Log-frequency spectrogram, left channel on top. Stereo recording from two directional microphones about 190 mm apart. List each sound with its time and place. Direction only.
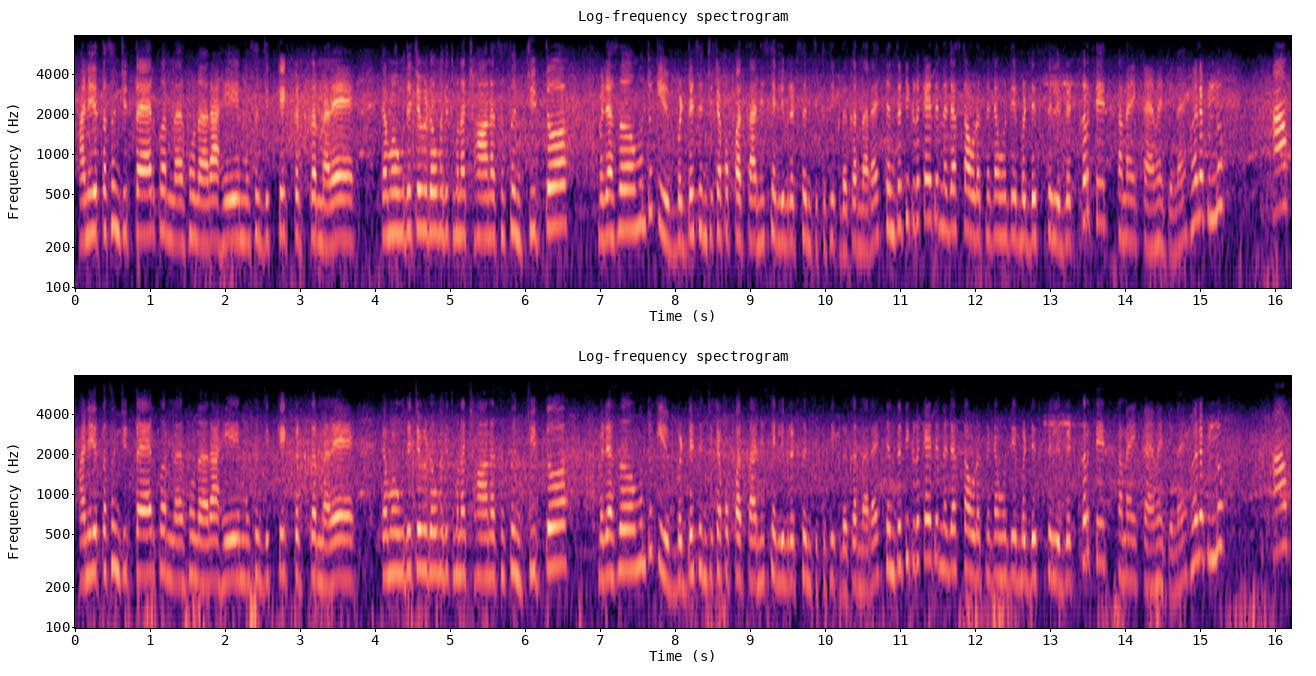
0.0 s speech: 10° left (ahead or behind)
16.0 s speech: 30° right (ahead or behind)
